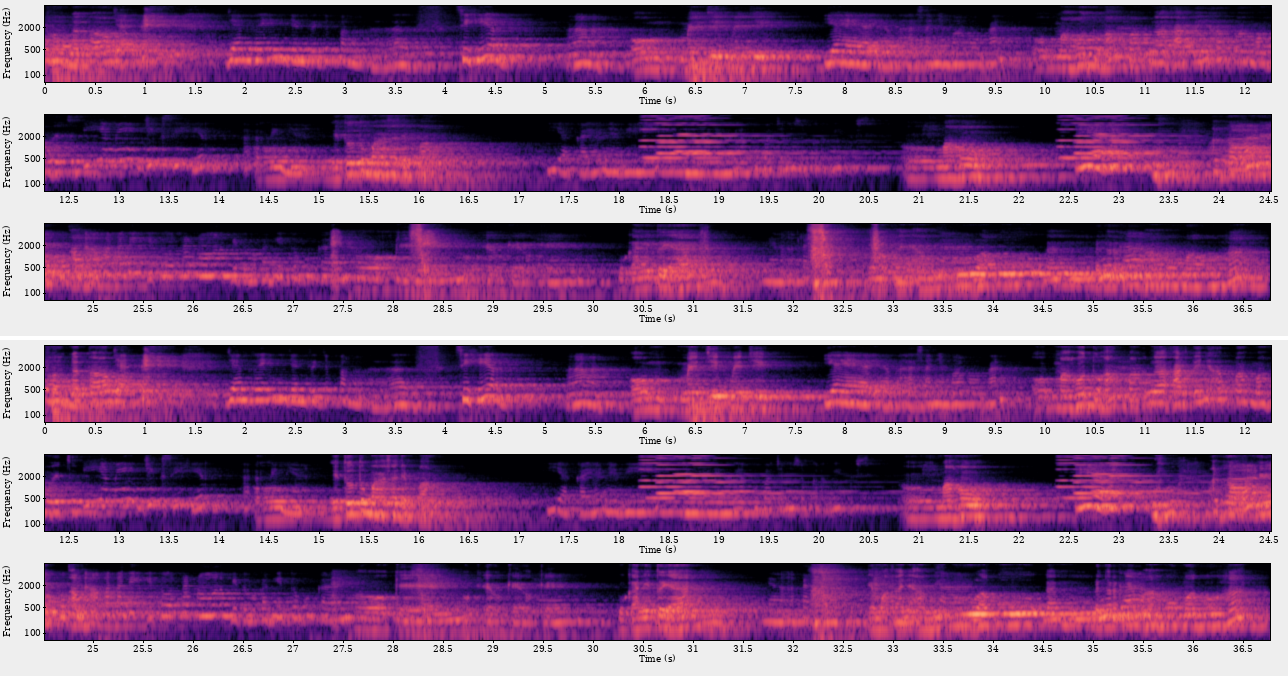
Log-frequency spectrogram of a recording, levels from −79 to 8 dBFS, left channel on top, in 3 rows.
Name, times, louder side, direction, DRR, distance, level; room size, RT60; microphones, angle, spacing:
voice 1, 0.0-1.1 1.6-1.7 5.9-7.5 8.7-9.0 9.9-12.7 14.3-14.8 15.1-16.3 20.8-21.9 23.3-25.0 27.6-29.7 30.3-31.2 32.7-36.5, right 2 dB, 85° right, 4 dB, 1.1 m, -24 dB
voice 2, 0.6-4.7 5.2-5.7 6.4-6.9 7.8-9.6 10.4-11.0 12.6-13.9 14.5-14.9 17.3-20.2 21.0-21.2 22.5-23.1 23.9-27.6 28.0-28.8 29.2-29.9 30.6-31.3 31.7-33.9 34.5-35.9, equal, 25° right, 1 dB, 1.4 m, -27 dB
Ringtone, 18.2-19.9 22.4-24.1, right 2 dB, 55° right, 3.4 m, -25 dB
Sneeze, 27.4-27.7 28.2-28.5 31.0-31.2 32.1-33.0, left 7 dB, 65° left, 0.6 m, -26 dB
11.5 x 8.6 x 8.2 m, 2.8 s
head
